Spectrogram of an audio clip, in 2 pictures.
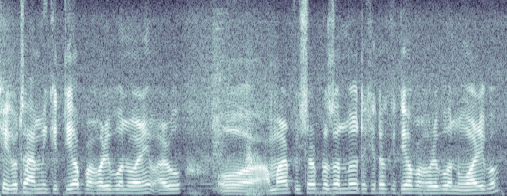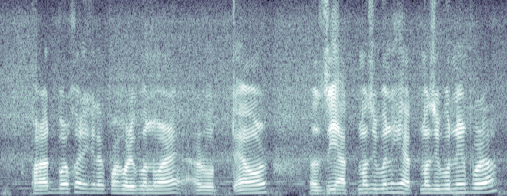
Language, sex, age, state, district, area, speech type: Assamese, male, 60+, Assam, Darrang, rural, spontaneous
